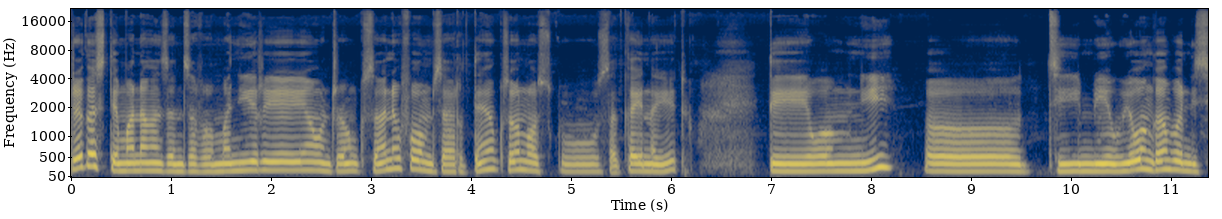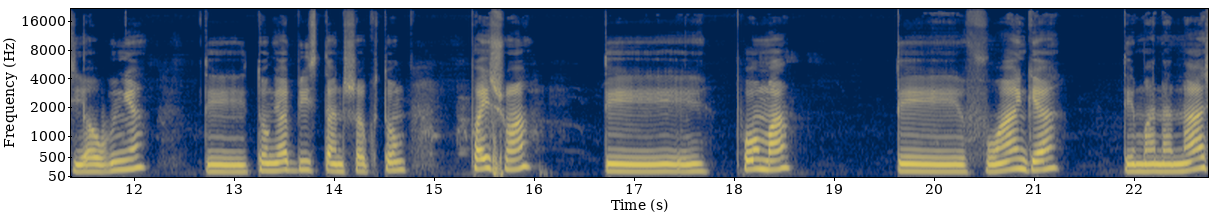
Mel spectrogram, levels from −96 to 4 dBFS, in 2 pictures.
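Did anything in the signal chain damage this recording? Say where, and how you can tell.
No, no stage in the chain has left a mark on this speech recording that a careful listen can pick up. Nothing in the signal points to trouble at the wiring, converter, processing, transmission, storage or playback stages.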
